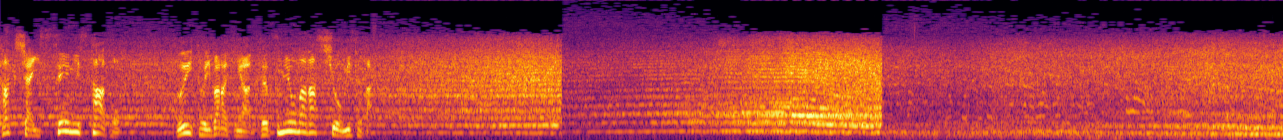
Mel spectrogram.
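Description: Racing motorcycle engines scream at high revs as they speed past.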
